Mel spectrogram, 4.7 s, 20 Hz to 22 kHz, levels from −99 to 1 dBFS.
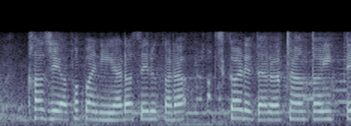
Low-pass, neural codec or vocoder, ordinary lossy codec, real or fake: none; codec, 16 kHz, 2 kbps, FunCodec, trained on Chinese and English, 25 frames a second; none; fake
